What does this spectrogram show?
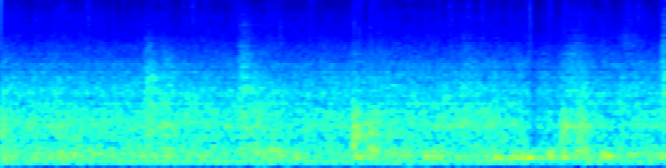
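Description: Diesel-hauled passenger train running along the track: a steady low rumble with a few faint knocks from the wheels.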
